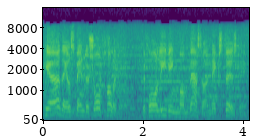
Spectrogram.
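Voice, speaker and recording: A man with a British Received Pronunciation accent reading scripted 1950s newsreel commentary in a formal, measured announcer style. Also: fairly high pitch, big pitch swings, poor audio. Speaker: newsreel narrator. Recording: vintage 1950s newsreel soundtrack with music.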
